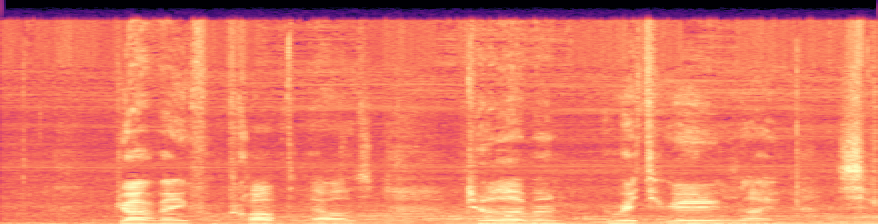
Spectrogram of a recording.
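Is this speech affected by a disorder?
Yes: Parkinson's; ataxia form; taking sativa, walking about 270 steps, advised off baclofen.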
